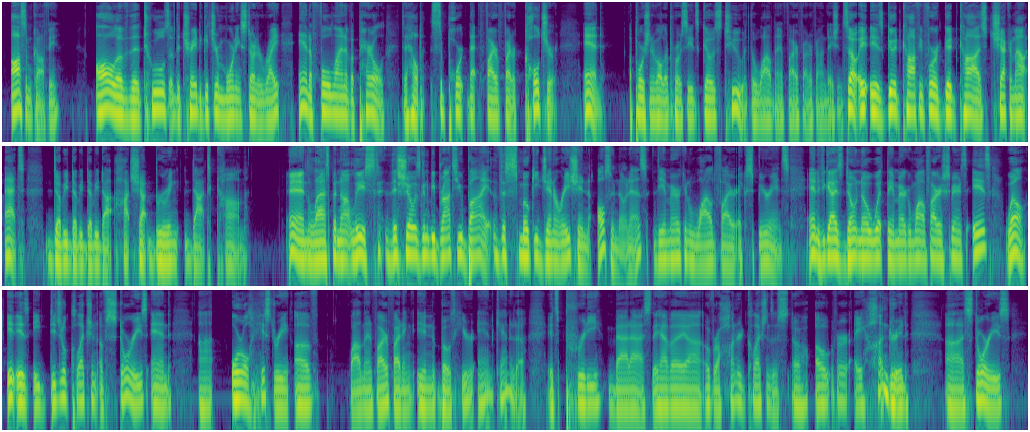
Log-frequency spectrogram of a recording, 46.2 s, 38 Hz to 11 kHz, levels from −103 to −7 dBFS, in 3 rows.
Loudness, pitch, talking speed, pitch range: -25 LUFS, 115 Hz, 170 wpm, 105-130 Hz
